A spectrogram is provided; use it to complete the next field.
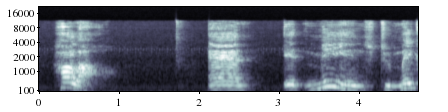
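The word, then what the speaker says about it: הלל: it's pronounced halal and it means to make a show to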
